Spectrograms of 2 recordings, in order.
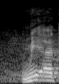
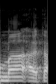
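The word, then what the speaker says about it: مائة: 00 قال بل لبثت 100 عام مو ماءه عام انتبهتوا فتكتب ولا تلفظ فحتى لا يلفظها احد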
